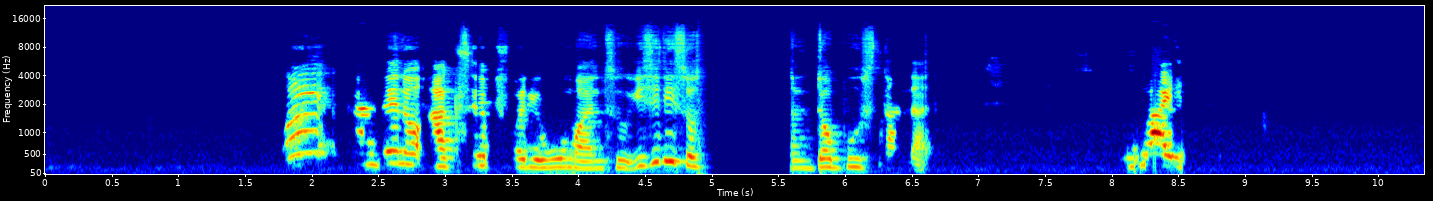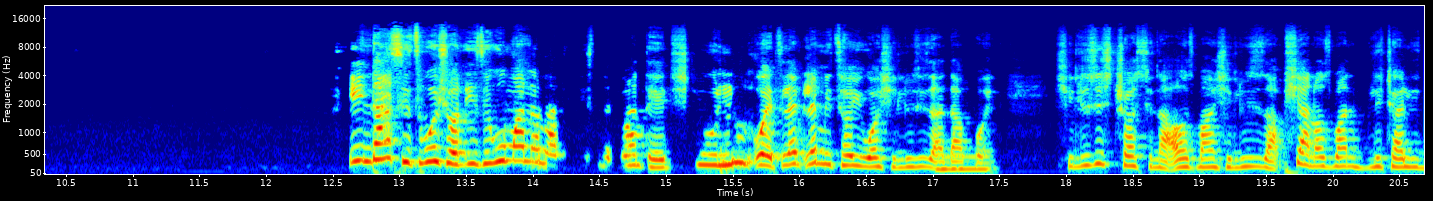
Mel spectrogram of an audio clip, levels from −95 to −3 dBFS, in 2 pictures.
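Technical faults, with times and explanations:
4.89 to 5.61 s, long network dropout: The stream likely stopped arriving for about 0.7 s. The receiver stretched the last sound into a fading buzz before near-silence took over for about 0.6 s. Sound resumes with about 0.4 s of speech lost.
5.69 to 7.01 s and 7.44 to 9.04 s, jitter buffer speed-up: The buffer was holding excess audio, so it repeatedly trimmed pitch-period-sized slices, roughly a tenth of a second in the first stretch and about 0.15 s in the second. Speech runs 8% then 10% faster at unchanged pitch, sounding hurried.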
